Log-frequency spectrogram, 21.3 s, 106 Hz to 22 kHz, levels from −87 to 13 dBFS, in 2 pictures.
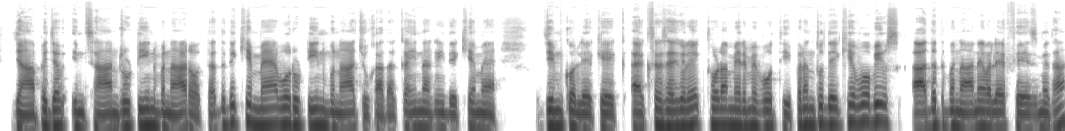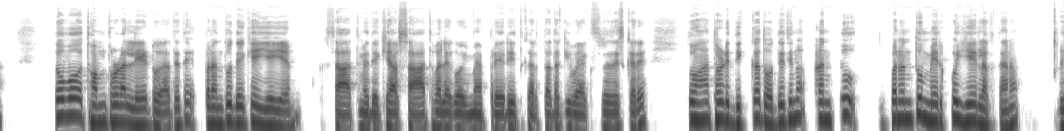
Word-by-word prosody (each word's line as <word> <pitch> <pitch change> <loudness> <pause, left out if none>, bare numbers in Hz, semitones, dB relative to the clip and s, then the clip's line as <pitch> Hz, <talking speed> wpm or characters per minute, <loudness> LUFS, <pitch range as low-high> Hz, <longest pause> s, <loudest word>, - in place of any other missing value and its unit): जहाँ 105 -3 +1
पे 125 - +3
जब 125 0 +1
इंसान 110 -1 -1
रूटीन 125 +2 +3
बना 110 -2 +1
रहा 110 - -1
होता 100 +1 -5
है 105 - -8
तो 130 - -3
देखिए 150 +2 -1
मैं 130 0 +2
वो 140 0 +3
रूटीन 130 -1 +2
बना 110 -1 0
चुका 100 -1 -5
था। 100 0 -6
कहीं 115 -1 -2
न 120 -1 0
कहीं 115 0 -3
देखिए 105 +3 -4
मैं 110 -2 -1 0.5
जिम 125 -1 +4
को 120 - +4
लेके 110 0 0
एक - - -9
एक्सरसाइज़ 120 +2 +2
को 130 - +4
लेके 140 +3 +2
थोड़ा 135 0 +3
मेरे 130 -1 +3
में 125 0 +2
वो 125 0 0
थी 110 - -1
परंतु 135 +2 +2
देखिए 140 +2 +1
वो 155 +2 +2
भी 160 +1 +4
उस 150 -5 -7 0.2
आदत 115 +3 +2
बनाने 115 0 +2
वाले 120 -1 +1
फ़ेज़ 110 -3 -2
में 110 0 0
था। 130 +6 -1 0.6
तो 195 - +5
वो 200 0 +3
थ - - -2
हम 155 0 +3
थोड़ा 155 0 +3
लेट 135 -2 +1
हो 120 - +3
जाते 115 +4 -2
थे 165 +3 -5
परंतु 145 +2 +2
देखिए 150 0 +1
यही 130 -2 +2
है, 120 -1 -1 0.4
साथ 105 +1 -1
में 110 -1 0
देखिए 110 +2 -1
आप 110 - -1
साथ 105 +5 -1
वाले 115 -1 +1
को 110 - +1
भी 105 - -1
मैं 105 0 0
प्रेरित 110 +1 0
करता 105 +1 -4
था 110 - -3
कि 115 - -4
वो 110 - 0
एक्सरसाइज़ 110 +2 -4
करे, 120 +5 -1 0.4
तो 175 - +3
वहाँ 170 0 +3
थोड़ी 175 -1 +4
दिक्कत 145 +4 -1
होती 150 +2 +2
थी 175 - +1
ना। 190 +2 0
परंतु 175 +3 0 0.4
परंतु 180 +2 +3
मेरे 165 -3 +3
को 185 - +4
ये 160 -1 +3
लगता 130 -5 -1
है - - +1
ना 145 - -1 0.4
कि, - - +2
125 Hz, 255 wpm, -20 LUFS, 110-145 Hz, 0.6 s, तो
